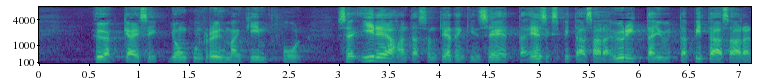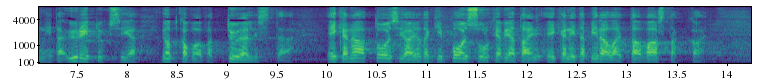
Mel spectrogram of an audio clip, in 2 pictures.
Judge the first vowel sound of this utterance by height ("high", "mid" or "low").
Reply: high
